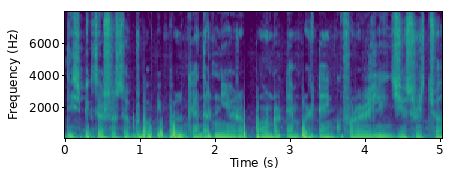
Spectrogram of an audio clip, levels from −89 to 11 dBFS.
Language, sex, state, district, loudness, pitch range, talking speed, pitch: English, male, Sikkim, Gangtok, -19 LUFS, 90-105 Hz, 215 wpm, 95 Hz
